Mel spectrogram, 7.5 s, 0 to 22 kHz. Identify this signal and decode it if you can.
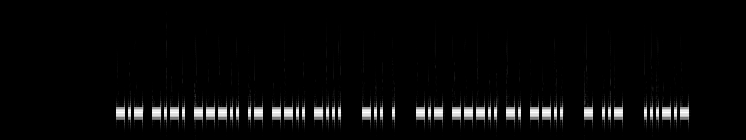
Morse code, heard as a keyed tone, about 37 wpm, 700 Hz. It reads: KC8AZB DE K8NZ TU <SK>
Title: Practice QSO - Exchange 4 - Ending - 40wpm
